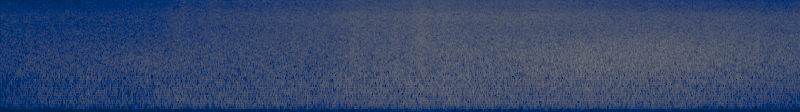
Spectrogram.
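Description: Ocean surf: a soft hiss of a wave washing in, swelling over about three seconds and easing off slightly near the end.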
